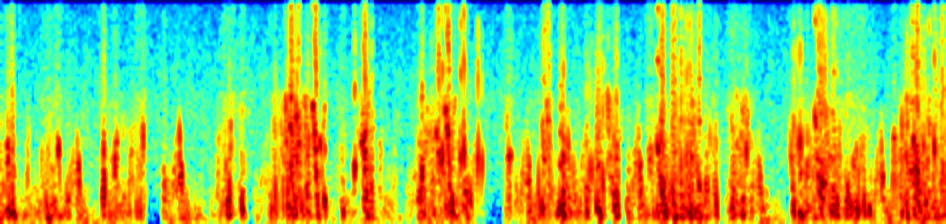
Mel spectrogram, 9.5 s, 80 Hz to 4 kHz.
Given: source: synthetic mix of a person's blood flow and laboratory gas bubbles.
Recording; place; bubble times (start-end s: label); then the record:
Doppler ultrasound of blood flow; precordium
0.00-0.19 s: bubbles
0.40-0.72 s: bubbles
0.98-1.46 s: bubbles
1.61-1.68 s: bubbles
2.20-2.49 s: bubbles
2.68-3.28 s: bubbles
3.38-3.47 s: bubbles
3.50-3.75 s: bubbles
4.16-4.85 s: bubbles
5.03-5.14 s: bubbles
5.34-5.79 s: bubbles
5.83-6.32 s: bubbles
6.43-7.20 s: bubbles
7.25-7.55 s: bubbles
7.87-8.73 s: bubbles
8.88-9.47 s: bubbles
From the record:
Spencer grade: 4 (maximum detectable bubble signal sounding continuously throughout systole and diastole of every cardiac period, and overriding the amplitude of the normal cardiac signals); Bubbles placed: only in the low amplitude regions of the cardiac cycle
